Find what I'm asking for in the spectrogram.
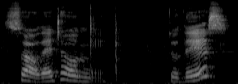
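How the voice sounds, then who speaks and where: Over music, a vlogger reads instructions aloud in a frustrated monologue, ranting in exasperation and repeating herself. Her fairly high voice swings widely in pitch, and she speaks slowly.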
